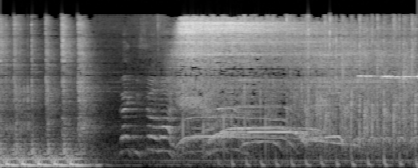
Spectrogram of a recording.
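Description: Live band music with a loud, fast driving beat stops abruptly about a second in. After a brief lull the club crowd cheers and whoops, with a thin high whistle-like tone near the end.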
